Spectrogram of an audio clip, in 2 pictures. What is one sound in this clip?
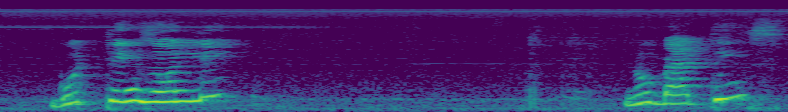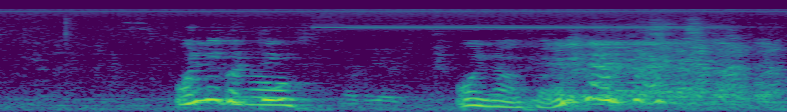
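A young boy speaks in short phrases through a microphone, over a loudspeaker.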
